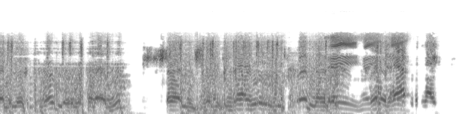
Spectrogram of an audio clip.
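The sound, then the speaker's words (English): A voice talks through heavy distortion, sounding crushed, muffled and clipped, loud and continuous for several seconds with one short pause midway. “Yeah, you're distorting pretty bad.”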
